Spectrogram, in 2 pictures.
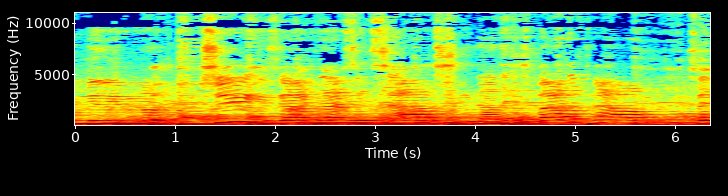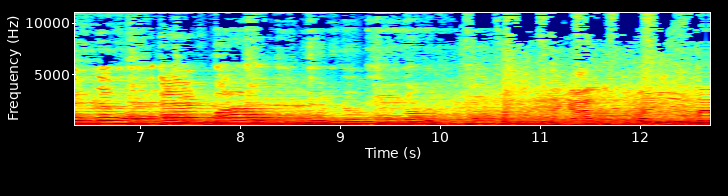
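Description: Live country music: a woman singing to acoustic guitars over a steady low bass line.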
